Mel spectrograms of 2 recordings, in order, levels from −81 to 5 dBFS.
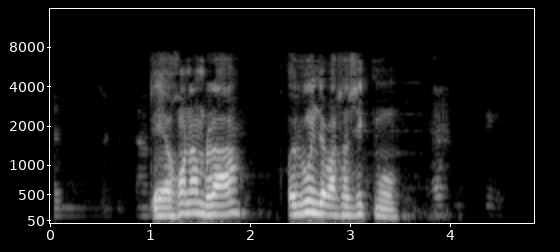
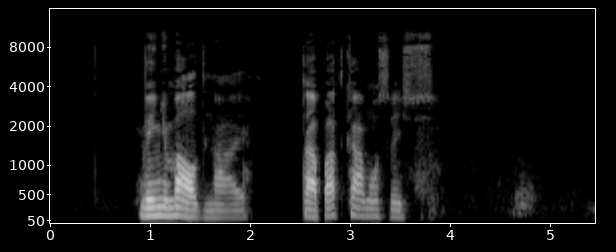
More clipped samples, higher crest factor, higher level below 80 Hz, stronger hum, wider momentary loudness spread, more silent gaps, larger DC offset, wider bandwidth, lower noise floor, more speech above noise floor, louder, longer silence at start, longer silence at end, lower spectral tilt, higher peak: neither; second, 16 dB vs 22 dB; first, -54 dBFS vs -76 dBFS; neither; second, 11 LU vs 22 LU; neither; neither; second, 7.4 kHz vs 11 kHz; second, -66 dBFS vs -74 dBFS; about the same, 53 dB vs 51 dB; first, -14 LUFS vs -23 LUFS; about the same, 1 s vs 0.9 s; second, 0.95 s vs 1.65 s; first, -8 dB/octave vs -6.5 dB/octave; first, 0 dBFS vs -4 dBFS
